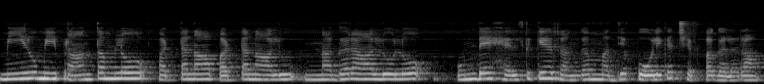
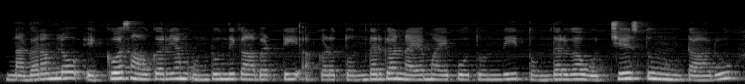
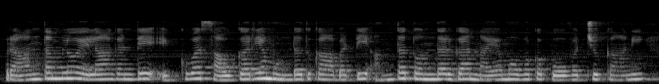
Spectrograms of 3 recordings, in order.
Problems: none marked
